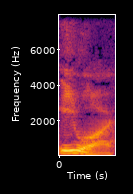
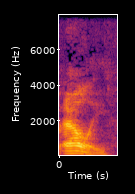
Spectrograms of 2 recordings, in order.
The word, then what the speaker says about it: Eli: I mean, I always actually pronounce it Eli because, I've read far too much American fiction and, you know, that... – When you're reading the book, Eli. It's clearly Eli. Mm. But in the film, she pronounces it Ellie.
